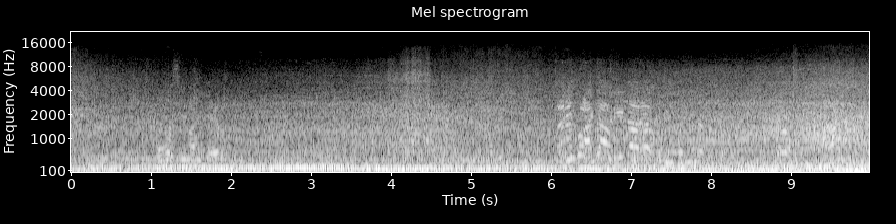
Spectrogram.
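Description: Men talk loudly nearby, outdoors.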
